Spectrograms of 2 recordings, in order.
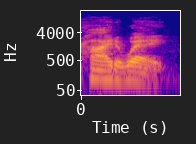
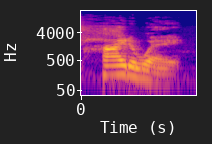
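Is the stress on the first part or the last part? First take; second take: last part; first part. First: The stress falls on the last part, away. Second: The stress falls on the first part, hide. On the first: It tells someone to go and hide. "an instruction" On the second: It names a hiding place. "a noun"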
